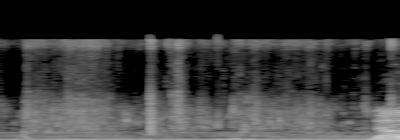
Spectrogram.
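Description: Hands scooping through a pool of water-soaked Orbeez gel beads: a quiet sloshing and trickling of water among the beads. A voice comes in near the end.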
